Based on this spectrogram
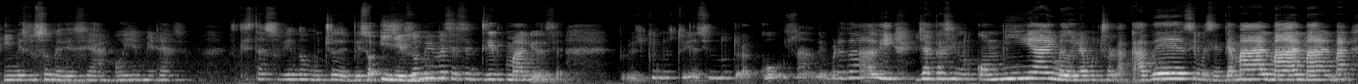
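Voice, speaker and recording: A woman's voice: a little high, level tone, a little fast, fairly bright tone. A woman, a guest telling a personal story in an interview, emotional and repeating words for emphasis. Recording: echoey room.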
